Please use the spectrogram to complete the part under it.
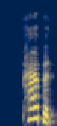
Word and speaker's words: Papin: Papin? – Papin. That's what I thought. The Papin sisters. Okay. – I know that's not the French way to say it.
